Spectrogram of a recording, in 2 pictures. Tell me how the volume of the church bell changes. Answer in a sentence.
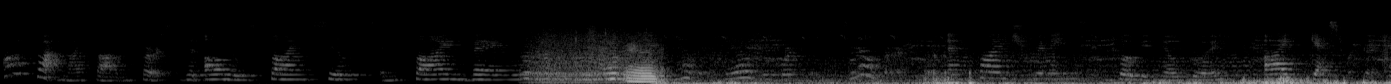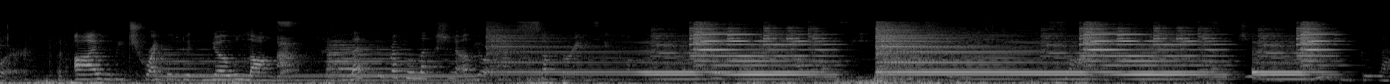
The volume of the church bell goes up.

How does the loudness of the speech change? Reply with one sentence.
The volume of the speech goes up, then down.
